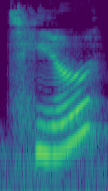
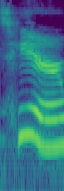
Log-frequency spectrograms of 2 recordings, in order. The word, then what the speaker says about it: tear: one we can say tear? When we say tear, we're using the long E sound, whereas when we're using tear, we have the long A sound.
